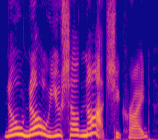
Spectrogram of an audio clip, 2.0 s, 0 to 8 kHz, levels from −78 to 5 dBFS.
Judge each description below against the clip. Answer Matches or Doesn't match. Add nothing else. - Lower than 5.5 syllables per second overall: Matches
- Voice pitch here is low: Doesn't match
